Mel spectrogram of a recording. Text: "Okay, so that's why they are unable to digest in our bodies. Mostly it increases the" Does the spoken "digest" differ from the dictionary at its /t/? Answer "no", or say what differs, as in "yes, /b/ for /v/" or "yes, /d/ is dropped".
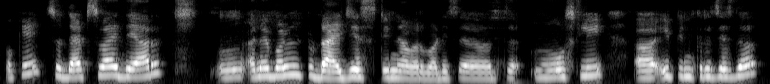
no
